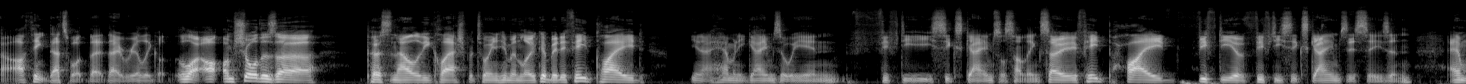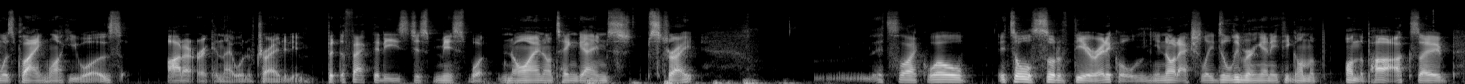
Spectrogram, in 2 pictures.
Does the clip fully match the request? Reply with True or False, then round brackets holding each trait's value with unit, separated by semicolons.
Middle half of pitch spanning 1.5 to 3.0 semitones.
True (2.7 semitones)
